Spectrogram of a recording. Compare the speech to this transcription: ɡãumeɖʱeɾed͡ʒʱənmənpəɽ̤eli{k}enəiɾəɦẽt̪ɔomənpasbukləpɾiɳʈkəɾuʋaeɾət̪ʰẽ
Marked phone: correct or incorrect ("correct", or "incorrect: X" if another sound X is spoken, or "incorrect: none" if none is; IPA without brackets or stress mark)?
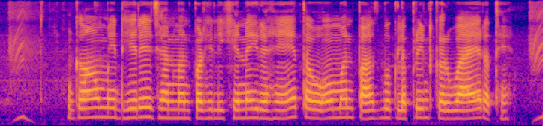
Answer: incorrect: kʰ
